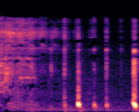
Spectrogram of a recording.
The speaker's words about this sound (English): No, I'm working the slider because I'm coughing like a madman.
